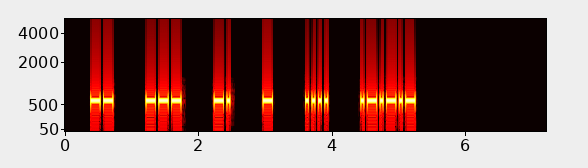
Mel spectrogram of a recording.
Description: Morse code, heard as a keyed tone, about 25 wpm, spaced as for 13 wpm, 600 Hz. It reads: MONTH.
